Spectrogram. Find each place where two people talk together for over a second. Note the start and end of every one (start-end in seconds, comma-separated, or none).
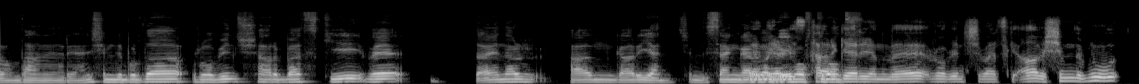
7.4-8.7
